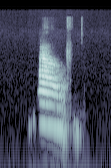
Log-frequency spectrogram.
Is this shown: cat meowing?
yes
